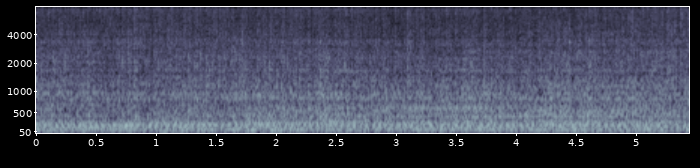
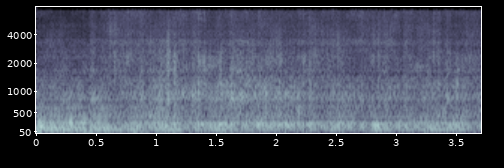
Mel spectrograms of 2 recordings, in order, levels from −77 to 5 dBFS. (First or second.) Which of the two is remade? second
